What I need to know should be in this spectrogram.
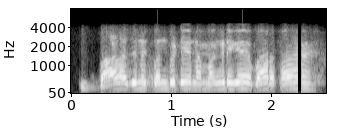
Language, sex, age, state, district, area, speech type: Kannada, male, 30-45, Karnataka, Bellary, rural, conversation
